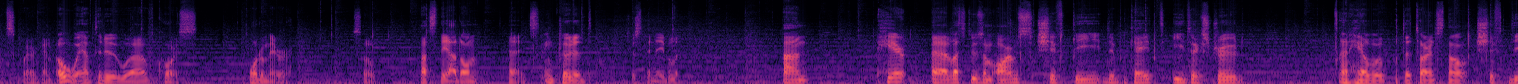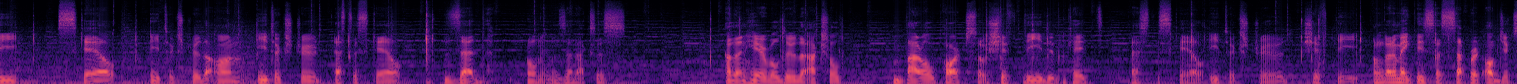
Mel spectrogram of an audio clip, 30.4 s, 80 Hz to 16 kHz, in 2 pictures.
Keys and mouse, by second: 2.2 click, 3.5 middle click, 4.0 click, 4.2 middle click, 4.8 middle click, 5.5 click, 6.1 click, 6.8 click, 7.3 click, 8.2 click, 8.5 middle click, 9.9 shift+d, 10.1 right click, 10.3 s, 11.1 click, 11.3 e, 12.8 click, 14.4 shift+d, 14.7 click, 15.2 s, 16.0 click, 16.3 e, 17.2 click, 17.5 e, 18.0 click, 18.3 s, 19.2 z, 20.3 click, 20.9 click, 21.4 click, 22.2 shift+click, 24.8 shift+d, 24.9 right click, 25.2 s, 26.5 click, 26.8 e, 27.7 click, 28.0 shift+d, 28.2 click, 28.5 s, 29.1 click, 29.3 e.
